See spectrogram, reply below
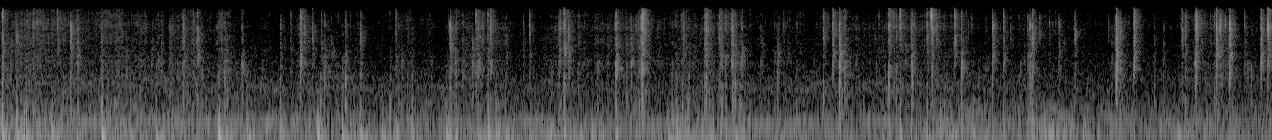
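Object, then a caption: Plastic bubble wrap pouch. A clear plastic bubble wrap pouch is scrunched and scratched with long acrylic nails. It makes a steady, quiet crinkling with many sharp little clicks and crackles, bright on top over a soft low rustle.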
